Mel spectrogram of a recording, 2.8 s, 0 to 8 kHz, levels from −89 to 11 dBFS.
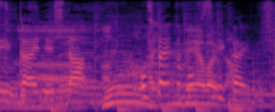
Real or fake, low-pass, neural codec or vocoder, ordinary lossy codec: real; none; none; none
